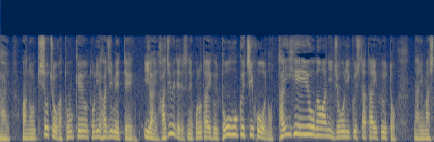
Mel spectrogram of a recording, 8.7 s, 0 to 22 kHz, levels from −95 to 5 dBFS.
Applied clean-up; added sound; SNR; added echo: none; none; none; none.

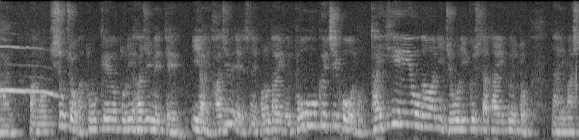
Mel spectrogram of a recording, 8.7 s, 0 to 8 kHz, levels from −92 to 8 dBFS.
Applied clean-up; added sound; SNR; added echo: none; Bird; 11 dB; reverberation time 0.3 s.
